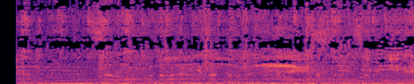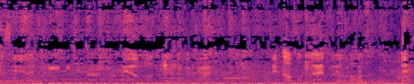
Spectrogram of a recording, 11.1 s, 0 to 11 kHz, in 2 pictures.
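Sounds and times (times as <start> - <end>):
amplified music with heavy bass: 0.2 - 11.0
crowd voices: 0.2 - 11.0.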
